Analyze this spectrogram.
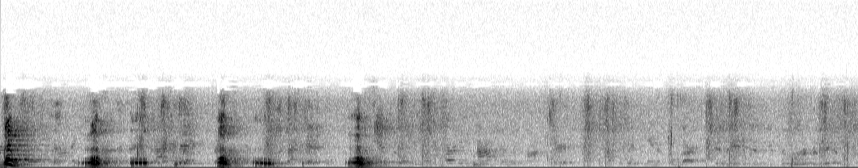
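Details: Mastiff cross dog giving a handful of short, deep, gruff barks spaced about a second apart in the first four seconds, then falling quieter, with human voices talking nearby.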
